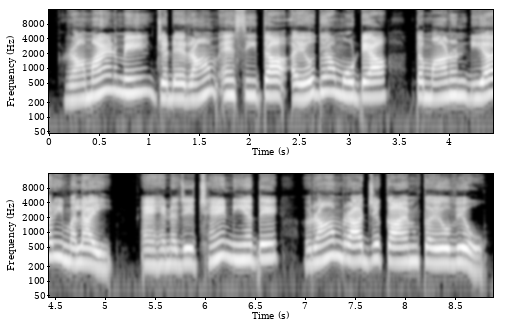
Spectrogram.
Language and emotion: Sindhi, neutral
